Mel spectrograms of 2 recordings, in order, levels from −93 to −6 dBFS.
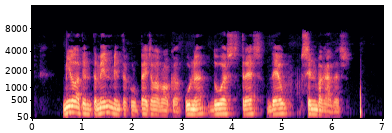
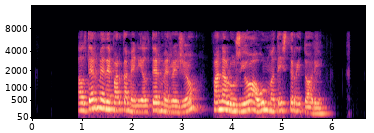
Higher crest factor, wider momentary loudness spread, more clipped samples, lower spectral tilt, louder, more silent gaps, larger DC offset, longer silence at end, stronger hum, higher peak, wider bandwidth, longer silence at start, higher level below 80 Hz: about the same, 16 dB vs 16 dB; first, 13 LU vs 9 LU; neither; first, -6.5 dB/octave vs -5 dB/octave; about the same, -17 LUFS vs -17 LUFS; neither; neither; second, 0.45 s vs 0.7 s; neither; about the same, -2 dBFS vs -2 dBFS; about the same, 7.6 kHz vs 7.8 kHz; second, 0.65 s vs 0.9 s; about the same, -56 dBFS vs -60 dBFS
